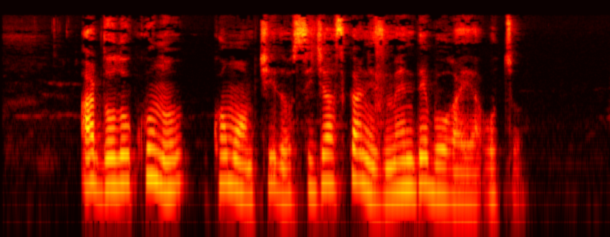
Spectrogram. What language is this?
Laz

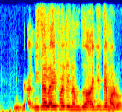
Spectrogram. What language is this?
Kannada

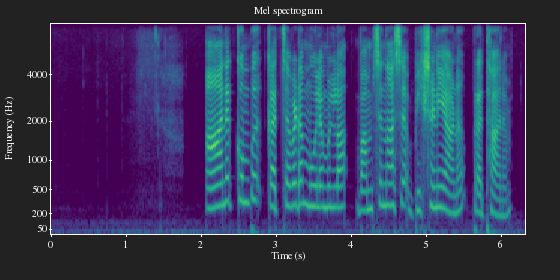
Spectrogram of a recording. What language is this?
Malayalam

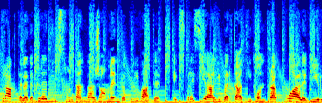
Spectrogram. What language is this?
Romanian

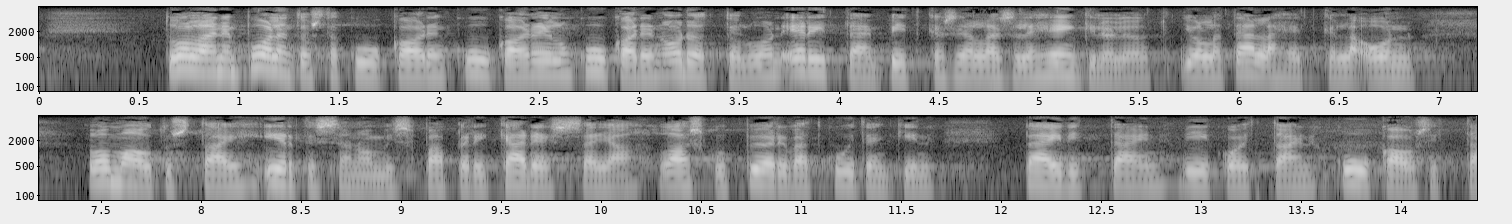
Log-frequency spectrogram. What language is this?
Finnish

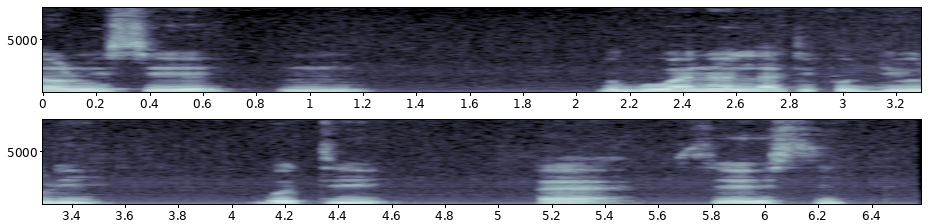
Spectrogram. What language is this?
Yoruba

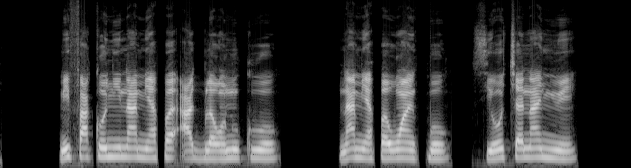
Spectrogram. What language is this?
Ewe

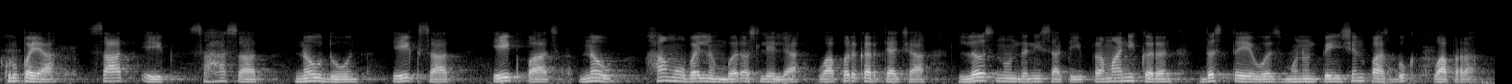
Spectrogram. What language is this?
Marathi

